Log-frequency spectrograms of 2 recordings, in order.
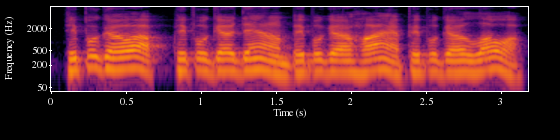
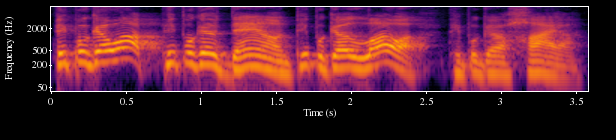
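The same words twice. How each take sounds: First: Said in the usual way. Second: Going up in pitch on the varied take. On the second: Shown as a demonstration. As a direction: swing the voice around the words. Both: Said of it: "That's not as interesting as".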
